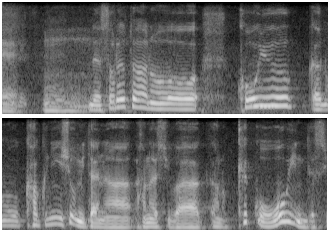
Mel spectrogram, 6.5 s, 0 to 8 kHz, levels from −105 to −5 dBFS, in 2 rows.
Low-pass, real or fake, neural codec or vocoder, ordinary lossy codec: 7.2 kHz; real; none; Opus, 32 kbps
